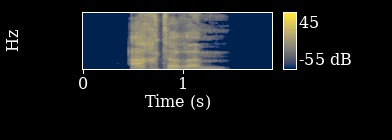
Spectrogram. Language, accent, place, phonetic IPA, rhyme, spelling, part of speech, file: German, Germany, Berlin, [ˈaxtəʁəm], -axtəʁəm, achterem, adjective, De-achterem.ogg
- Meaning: strong dative masculine/neuter singular of achterer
